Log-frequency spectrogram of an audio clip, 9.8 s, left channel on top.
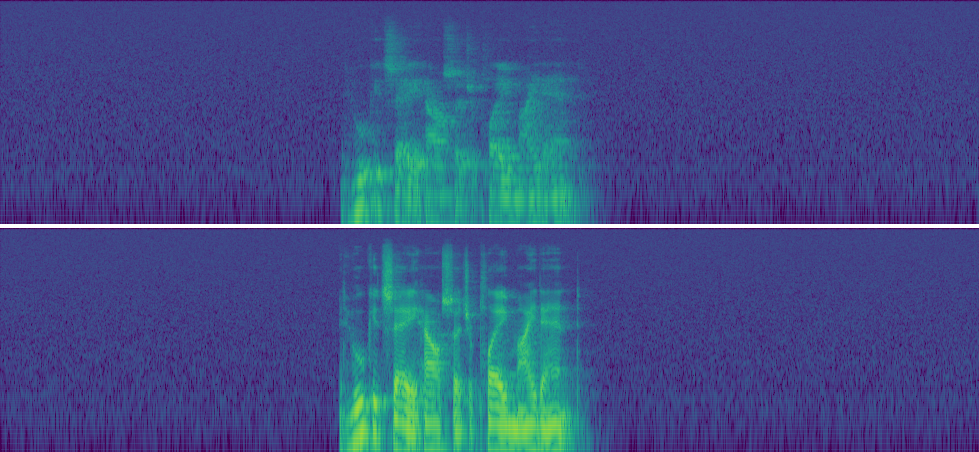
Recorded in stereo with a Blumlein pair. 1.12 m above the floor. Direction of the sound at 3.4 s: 45° right.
